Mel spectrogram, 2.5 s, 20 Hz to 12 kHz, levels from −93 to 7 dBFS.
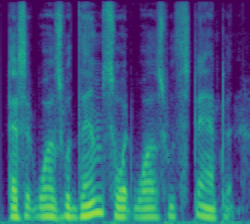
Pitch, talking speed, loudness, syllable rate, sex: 140 Hz, 240 wpm, -16 LUFS, 5.0 syllables/s, male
